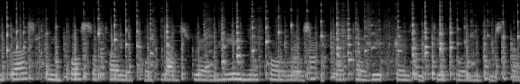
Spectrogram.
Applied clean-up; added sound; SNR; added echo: none; Bowed string instrument; -2 dB; none.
